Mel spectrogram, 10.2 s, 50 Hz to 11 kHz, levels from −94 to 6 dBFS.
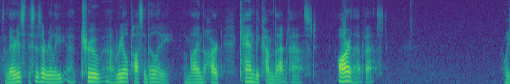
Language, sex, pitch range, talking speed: English, male, 120-140 Hz, 140 wpm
